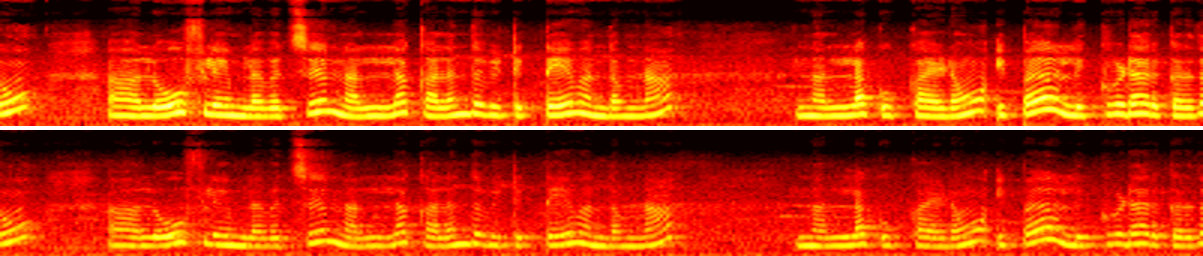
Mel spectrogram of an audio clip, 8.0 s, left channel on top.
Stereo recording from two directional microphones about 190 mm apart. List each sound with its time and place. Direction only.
0.7 s a woman's voice: 25° left (ahead or behind)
